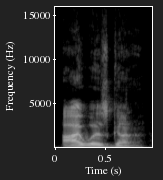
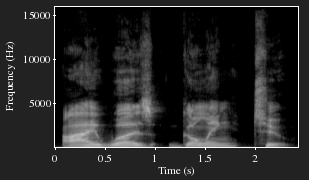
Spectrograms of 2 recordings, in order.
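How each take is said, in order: First: Going to is reduced to gonna. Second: Going to is said as two full words.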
